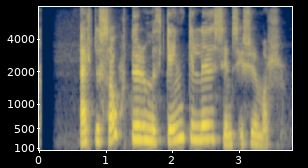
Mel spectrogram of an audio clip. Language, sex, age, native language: Icelandic, male, 12, Icelandic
